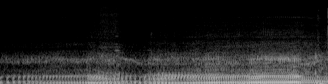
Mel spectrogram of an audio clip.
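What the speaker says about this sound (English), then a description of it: "That was a good wheelie" A motorcycle pulling a wheelie, its engine revving hard and climbing in pitch up close, loud and continuous with a rough, rising drone.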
